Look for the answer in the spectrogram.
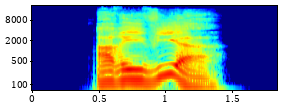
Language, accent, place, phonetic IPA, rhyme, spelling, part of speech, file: German, Germany, Berlin, [aʁiˈviːɐ̯], -iːɐ̯, arrivier, verb, De-arrivier.ogg
- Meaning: 1. singular imperative of arrivieren 2. first-person singular present of arrivieren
